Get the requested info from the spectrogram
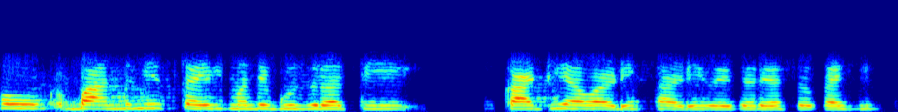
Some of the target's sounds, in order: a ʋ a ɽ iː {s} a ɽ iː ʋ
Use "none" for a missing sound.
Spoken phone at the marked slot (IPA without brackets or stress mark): s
